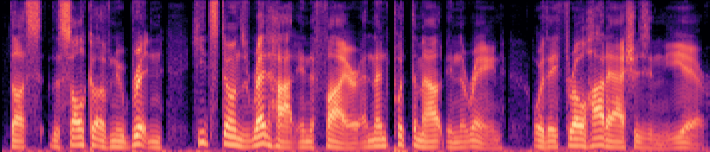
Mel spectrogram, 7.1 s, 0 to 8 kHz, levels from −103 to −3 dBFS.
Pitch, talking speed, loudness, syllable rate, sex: 110 Hz, 245 wpm, -20 LUFS, 5.1 syllables/s, male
